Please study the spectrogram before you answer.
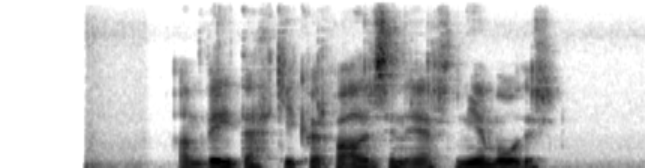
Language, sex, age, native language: Icelandic, male, 20-29, English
